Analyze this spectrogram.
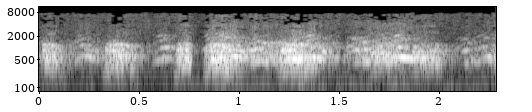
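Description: Sled dogs, Eskimo huskies driven through storm and snow, bark and yip together in a dense, continuous chorus of overlapping calls with no clear break.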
